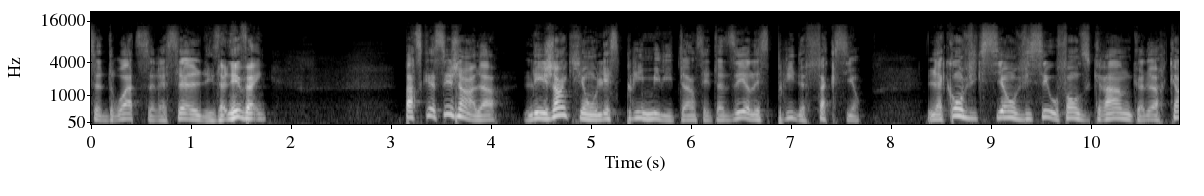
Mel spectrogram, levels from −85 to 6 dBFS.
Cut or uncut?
uncut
